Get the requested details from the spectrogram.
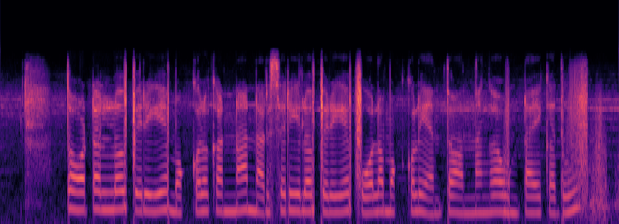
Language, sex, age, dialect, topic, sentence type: Telugu, female, 18-24, Utterandhra, agriculture, statement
